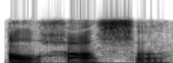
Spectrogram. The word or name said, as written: Al-Hasa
